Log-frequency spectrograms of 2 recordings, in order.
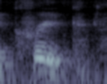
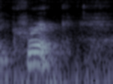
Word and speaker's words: creek: And the prestige dialect would have people say creek, I'm quite sure. And I find myself, when I'm reading signs, in my head I'll pronounce it creek, but it doesn't feel right. It's a crick.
